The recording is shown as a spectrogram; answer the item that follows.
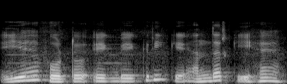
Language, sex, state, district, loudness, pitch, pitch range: Hindi, male, Uttar Pradesh, Lucknow, -17 LUFS, 145 Hz, 140-180 Hz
